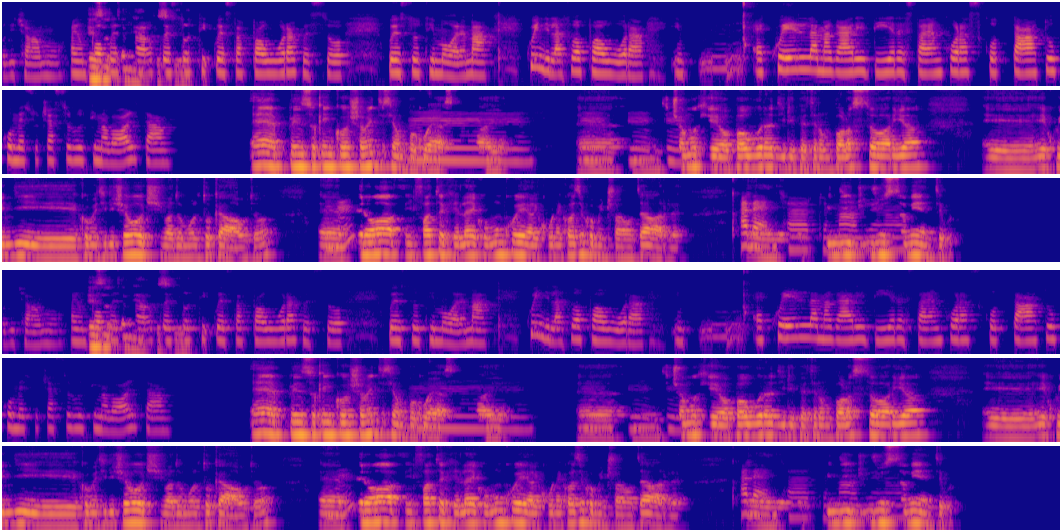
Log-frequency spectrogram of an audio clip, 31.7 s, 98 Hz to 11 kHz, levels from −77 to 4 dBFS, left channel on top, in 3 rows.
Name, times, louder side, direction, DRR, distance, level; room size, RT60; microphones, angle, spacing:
voice 1, 0.0-12.3 14.6-15.9 16.4-17.5 24.4-24.7 28.5-30.2, left 7 dB, 65° left, 0.4 m, -33 dB
voice 2, 0.9-1.8 13.1-15.6 16.3-23.9 24.3-27.9 28.6-29.0 29.4-30.7, left 1 dB, 25° left, 1.0 m, -25 dB
8.8 x 8.1 x 2.4 m
head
